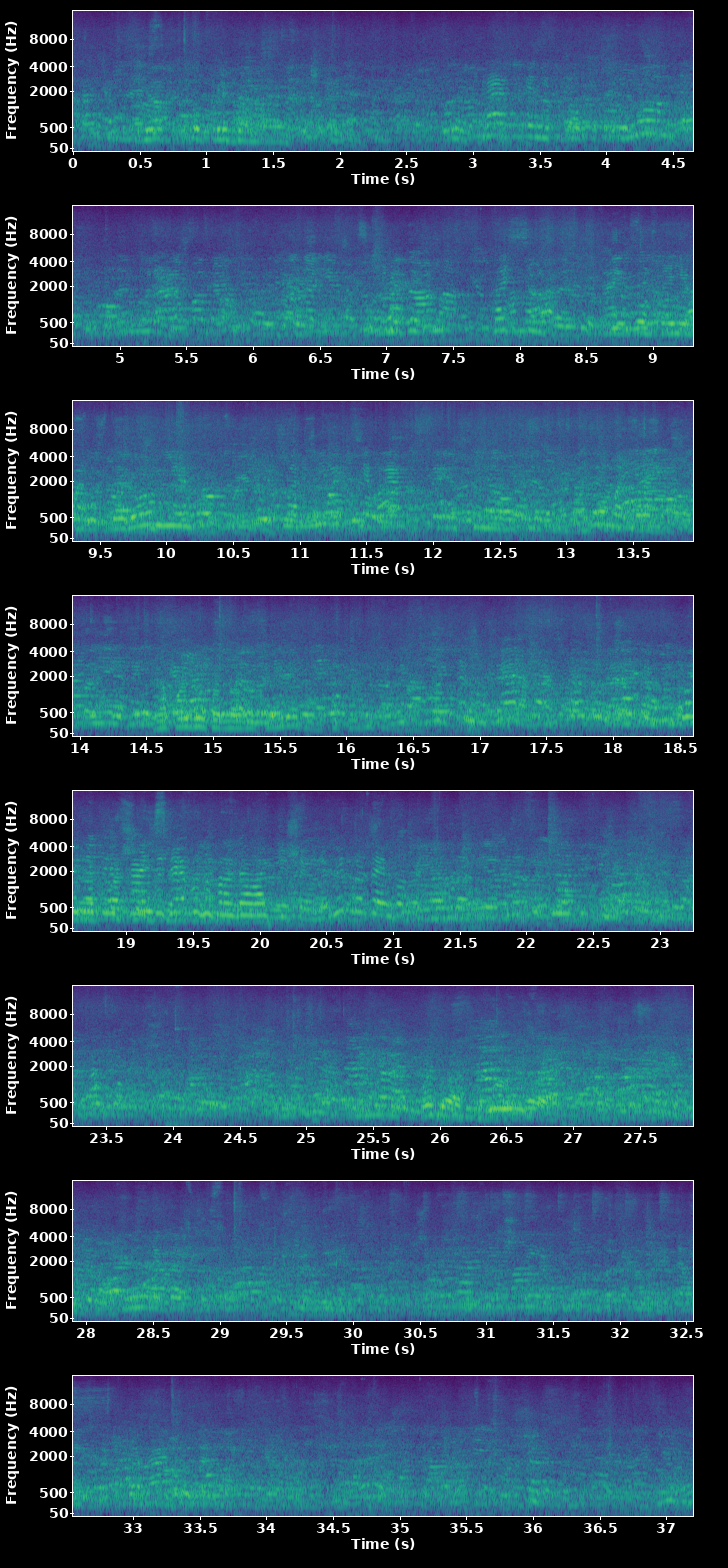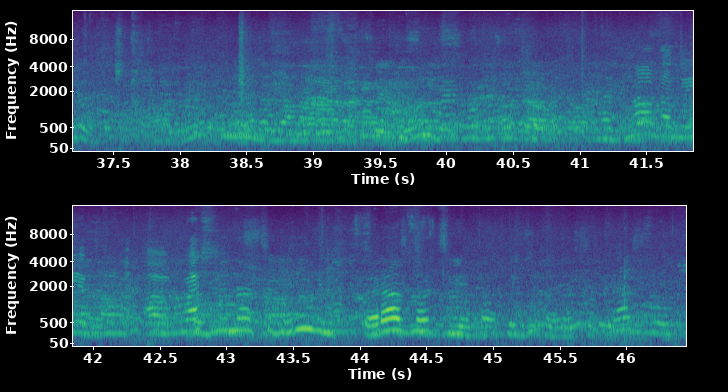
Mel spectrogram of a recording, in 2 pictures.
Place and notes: Ploshcha Pryvokzalʹna, Slavutych, Kyivska oblast, Ukrajina - Saturday morning walk around the local fresh produce market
